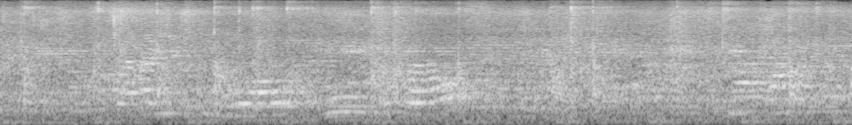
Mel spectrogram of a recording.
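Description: Table tennis ball clicking off paddles and the table during a rally, with people's voices over it.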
